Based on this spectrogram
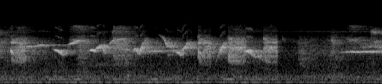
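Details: White-rumped shama female calling to a male, used to lure males that are slow to sing: dense run of clear whistles and short slurred notes, broken by a brief pause near the end, over a faint constant hum.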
